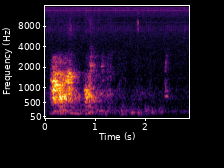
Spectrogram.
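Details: Two dogs, a purebred Cavalier King Charles Spaniel and a Cavalier–Lhasa mix, on their way to bed indoors: one short, tonal bark-like whine, then a weaker second yelp and quiet household background.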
